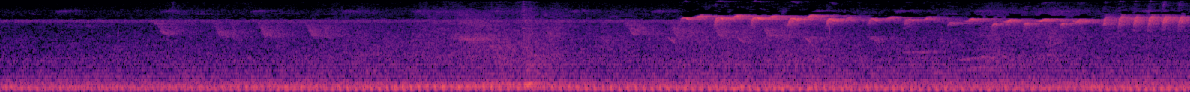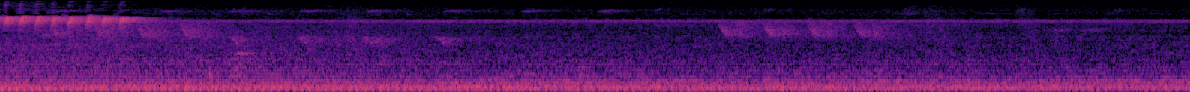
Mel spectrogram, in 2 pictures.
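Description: Faint outdoor ambience: a steady high insect buzz, with a bird giving a rapid run of high chirps ending in a trill about halfway through.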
